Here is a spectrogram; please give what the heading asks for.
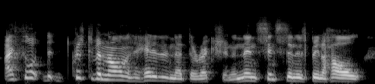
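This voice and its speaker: A man talking fast and opinionated as a podcast guest, with lots of restarts and asides. The audio is dull and lo-fi, like an online call. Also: fairly high pitch, very animated. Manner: rambling, opinionated, quick. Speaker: guest filmmaker. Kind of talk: podcast discussion.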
